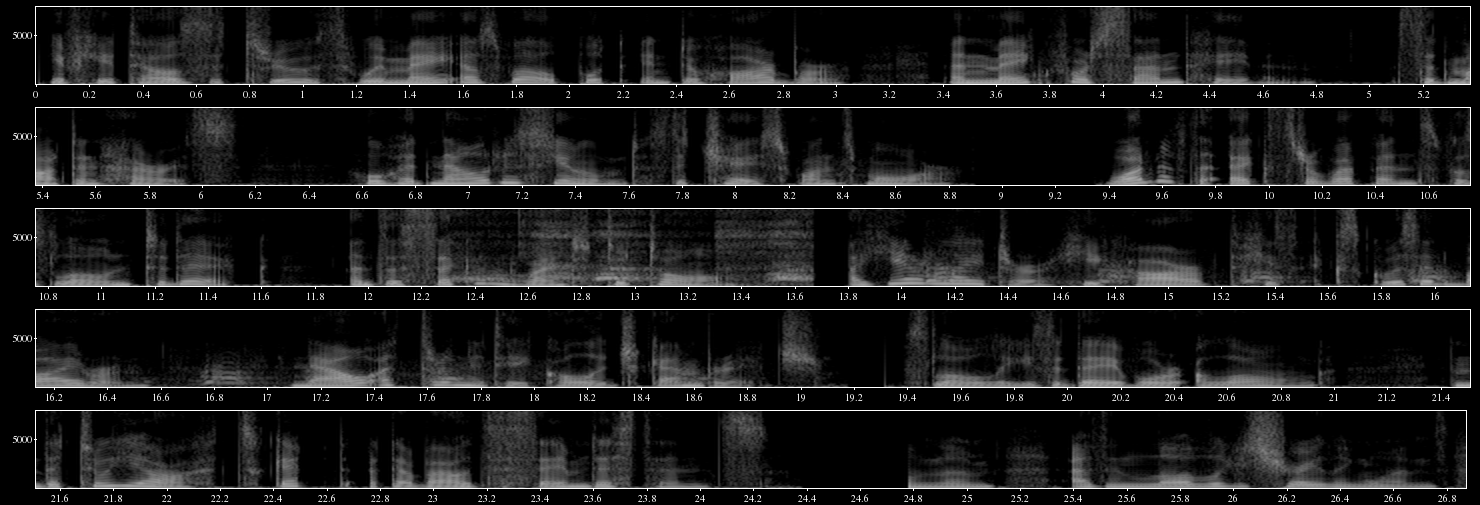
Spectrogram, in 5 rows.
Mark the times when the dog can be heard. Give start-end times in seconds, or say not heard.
12.2-18.8.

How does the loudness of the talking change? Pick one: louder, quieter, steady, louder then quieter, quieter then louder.
steady.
